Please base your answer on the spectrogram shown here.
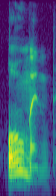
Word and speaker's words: omen: 이런거 그런데 그게 바로 전 좋은 뜻의 on 오멘 이렇게 발음 하시면 되겠다 됐습니다 자정 방법 폭스 팔게요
